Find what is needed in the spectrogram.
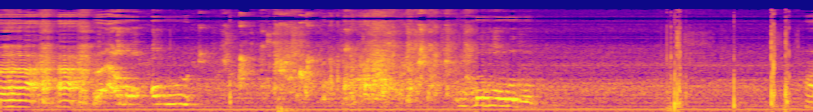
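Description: Water splashing in a bathtub mixed with voices that form no clear words. A few sharp clicks follow near the end.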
